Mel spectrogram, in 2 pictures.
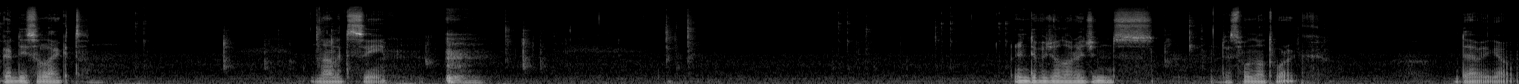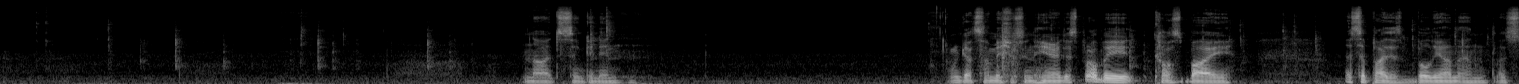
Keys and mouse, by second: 2.2 middle click, 3.2 shift+middle click, 3.5 KP_5, 5.1 shift+middle click, 6.5 e, 9.2 click, 10.3 s, 12.5 KP_5, 13.1 s, 16.0 Tab, 16.8 middle click, 17.5 KP_5, 18.2 shift+middle click, 19.3 middle click, 20.8 g, 24.4 middle click, 24.4 /, 25.0 shift+middle click, 25.4 Tab, 26.3 shift+middle click, 26.9 Tab, 27.4 Tab, 27.9 q, 29.1 Tab, 29.7 shift+click, 30.0 middle click.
